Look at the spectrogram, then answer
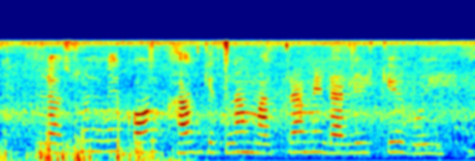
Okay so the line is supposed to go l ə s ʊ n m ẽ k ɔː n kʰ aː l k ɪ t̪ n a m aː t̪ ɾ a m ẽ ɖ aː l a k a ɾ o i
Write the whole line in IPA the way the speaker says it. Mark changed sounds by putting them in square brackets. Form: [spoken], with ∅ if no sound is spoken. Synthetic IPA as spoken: l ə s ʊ n m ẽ k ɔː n kʰ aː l k ɪ t̪ n a m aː t̪ ɾ a m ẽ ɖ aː l [e] k [e] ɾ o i

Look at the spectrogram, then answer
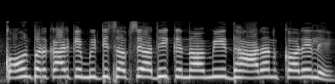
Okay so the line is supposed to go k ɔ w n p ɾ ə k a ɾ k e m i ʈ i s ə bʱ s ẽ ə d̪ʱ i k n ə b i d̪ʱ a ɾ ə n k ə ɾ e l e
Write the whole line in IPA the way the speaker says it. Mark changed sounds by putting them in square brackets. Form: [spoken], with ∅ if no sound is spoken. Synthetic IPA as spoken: k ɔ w n p ɾ ə k a ɾ k e m i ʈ i s ə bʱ s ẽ ə d̪ʱ i k n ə [m] i d̪ʱ a ɾ ə n k ə ɾ e l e

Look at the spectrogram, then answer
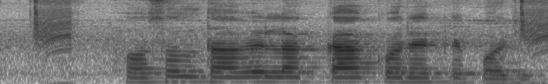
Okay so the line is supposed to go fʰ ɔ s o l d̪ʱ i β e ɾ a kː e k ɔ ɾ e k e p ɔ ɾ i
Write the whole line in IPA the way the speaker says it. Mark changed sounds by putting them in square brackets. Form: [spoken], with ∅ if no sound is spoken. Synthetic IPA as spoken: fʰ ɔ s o l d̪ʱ [a] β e [l] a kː [a] k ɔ ɾ e k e p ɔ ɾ i

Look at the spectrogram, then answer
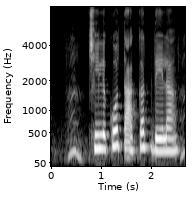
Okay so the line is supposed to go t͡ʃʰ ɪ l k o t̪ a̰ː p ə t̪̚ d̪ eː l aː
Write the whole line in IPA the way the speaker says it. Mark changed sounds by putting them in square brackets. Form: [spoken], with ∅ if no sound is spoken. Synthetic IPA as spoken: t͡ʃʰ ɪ l k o t̪ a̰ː [k] ə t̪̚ d̪ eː l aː

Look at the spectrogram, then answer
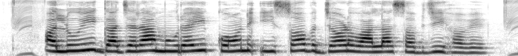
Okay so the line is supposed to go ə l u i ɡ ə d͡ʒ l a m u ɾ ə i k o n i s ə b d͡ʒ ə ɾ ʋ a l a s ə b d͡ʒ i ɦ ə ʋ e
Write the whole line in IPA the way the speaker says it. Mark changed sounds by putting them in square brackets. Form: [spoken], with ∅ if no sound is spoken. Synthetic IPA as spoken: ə l u i ɡ ə d͡ʒ [ɾ] a m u ɾ ə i k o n i s ə b d͡ʒ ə [ɽ] ʋ a l a s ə b d͡ʒ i ɦ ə ʋ e

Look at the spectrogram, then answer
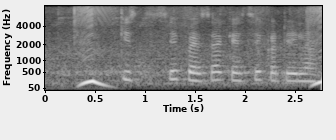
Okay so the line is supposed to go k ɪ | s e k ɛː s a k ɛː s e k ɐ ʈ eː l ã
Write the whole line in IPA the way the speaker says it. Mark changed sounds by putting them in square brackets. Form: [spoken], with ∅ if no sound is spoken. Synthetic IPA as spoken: k ɪ | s e [p] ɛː s a k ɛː s e k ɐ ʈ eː l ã

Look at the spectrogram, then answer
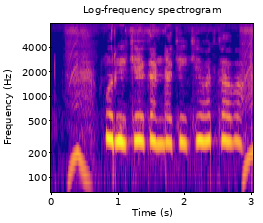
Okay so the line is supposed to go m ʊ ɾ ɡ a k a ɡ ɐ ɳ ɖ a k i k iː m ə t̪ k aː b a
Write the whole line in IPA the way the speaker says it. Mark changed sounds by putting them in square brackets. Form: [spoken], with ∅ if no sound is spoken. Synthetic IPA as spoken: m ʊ ɾ ɡ [i] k [e] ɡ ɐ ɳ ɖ a k i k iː m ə t̪ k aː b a

